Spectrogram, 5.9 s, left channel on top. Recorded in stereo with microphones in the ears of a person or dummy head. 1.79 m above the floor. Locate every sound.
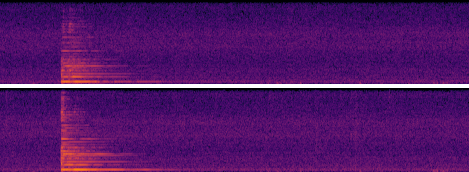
0.8 s dishes clattering: 85° right, 8.5 m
